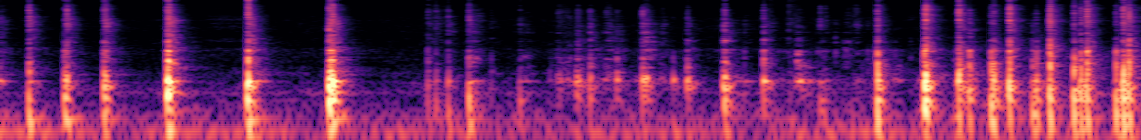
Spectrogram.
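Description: Fingertips tap and scratch the labeled body of a hollow plastic disinfecting wipes canister turned on its side. Widely spaced, dry, hollow knocks open the clip, then give way to soft scratching and a faster, irregular run of quieter taps before louder knocks return. Each tap dies away almost at once with no ring.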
